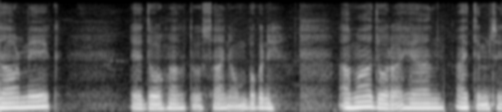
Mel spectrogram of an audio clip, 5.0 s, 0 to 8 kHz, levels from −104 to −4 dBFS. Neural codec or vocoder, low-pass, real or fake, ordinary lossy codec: none; 7.2 kHz; real; none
